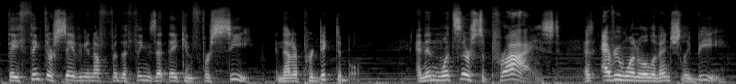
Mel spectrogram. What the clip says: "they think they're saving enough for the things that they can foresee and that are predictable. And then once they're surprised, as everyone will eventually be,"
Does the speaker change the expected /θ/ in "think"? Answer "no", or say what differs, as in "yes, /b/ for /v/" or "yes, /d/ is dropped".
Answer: no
